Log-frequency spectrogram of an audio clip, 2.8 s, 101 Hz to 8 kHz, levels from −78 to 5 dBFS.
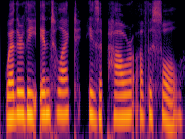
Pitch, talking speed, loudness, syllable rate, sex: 205 Hz, 195 wpm, -19 LUFS, 5.2 syllables/s, female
